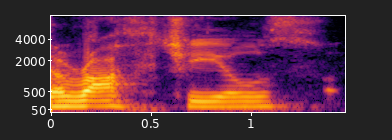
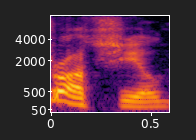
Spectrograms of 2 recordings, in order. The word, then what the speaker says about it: Rothschild: No, it's Rothschild. That's correct. That's the correct way to say Baron Philippe de Rothschild. That's correct. You know, it's just Americanization of that.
